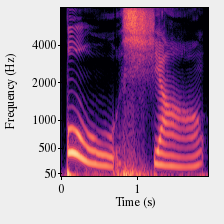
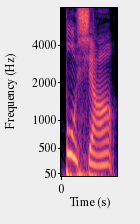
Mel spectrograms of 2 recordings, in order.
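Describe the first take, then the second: First: Two long syllables; slow model for learners; slow demonstration. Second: Said in the usual way. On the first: Shown as a demonstration. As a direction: stretch out both tones. Teacher repeats phrase slowly.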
